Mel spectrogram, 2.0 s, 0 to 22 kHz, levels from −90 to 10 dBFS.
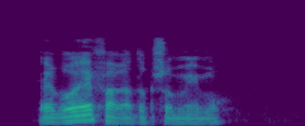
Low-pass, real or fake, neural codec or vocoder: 7.2 kHz; fake; codec, 16 kHz, 4 kbps, FreqCodec, smaller model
